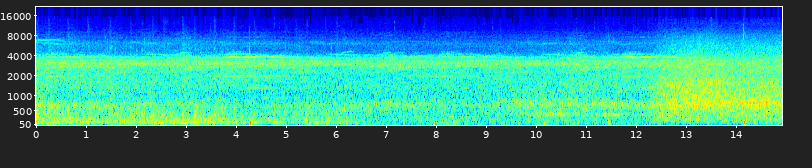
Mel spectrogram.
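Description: A stadium crowd roars steadily, swelling louder near the end.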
